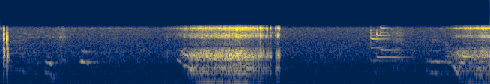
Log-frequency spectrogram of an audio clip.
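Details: Person asleep after a game of Dixit: one loud, rough, rattling snore on inspiration, a quiet pause, then the next snore begins; faint room sounds; snoring.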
